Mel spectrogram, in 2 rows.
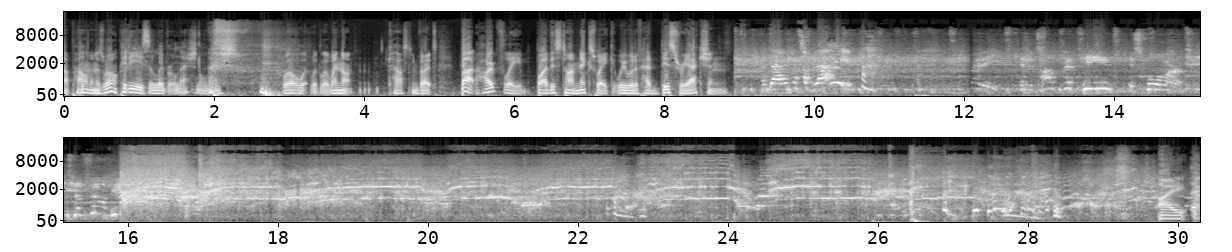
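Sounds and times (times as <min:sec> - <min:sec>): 
speech: 0:00.0 - 0:11.5, 0:12.2 - 0:17.0, 0:29.8 - 0:30.2
men screaming excitedly at a beauty pageant result: 0:15.7 - 0:30.2
men's breathless laughter: 0:26.3 - 0:29.5.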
